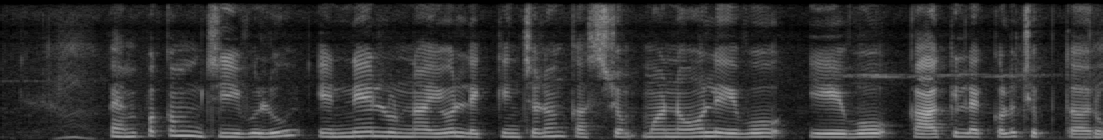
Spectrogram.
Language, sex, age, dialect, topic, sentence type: Telugu, female, 25-30, Utterandhra, agriculture, statement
